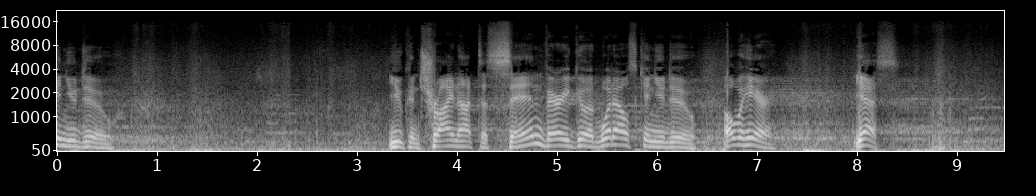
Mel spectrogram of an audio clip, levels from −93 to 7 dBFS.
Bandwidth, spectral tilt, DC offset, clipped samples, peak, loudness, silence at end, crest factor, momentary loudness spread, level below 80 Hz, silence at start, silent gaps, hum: 11 kHz; -6.5 dB/octave; under 0.1%; under 0.1%; 0 dBFS; -17 LUFS; 0 s; 18 dB; 18 LU; -30 dBFS; 0 s; none; none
